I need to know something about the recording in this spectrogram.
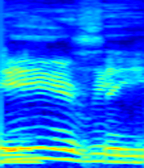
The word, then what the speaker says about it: Deary: You pronounced it right. Deary.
